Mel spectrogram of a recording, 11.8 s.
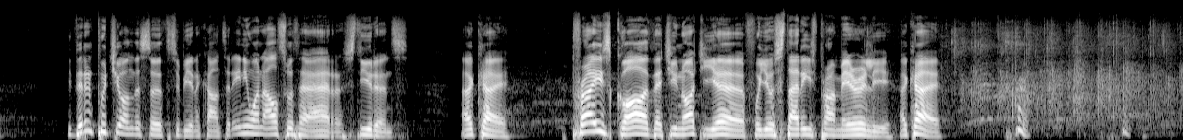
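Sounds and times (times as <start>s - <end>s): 
speech: 0.7s - 10.4s
audience applause: 9.4s - 11.8s
voices whooping: 9.6s - 11.8s.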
